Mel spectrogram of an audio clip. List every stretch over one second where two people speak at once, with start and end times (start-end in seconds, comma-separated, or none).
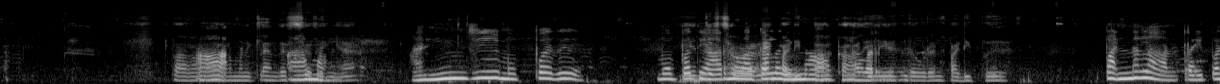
6.9-8.8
